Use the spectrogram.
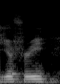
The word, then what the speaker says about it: Geoffrey: So, among the prelates were Geoffrey, and that's pronounced Geoffrey, of Langres, Simon of Noyon, and Arnold of Lisieux.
